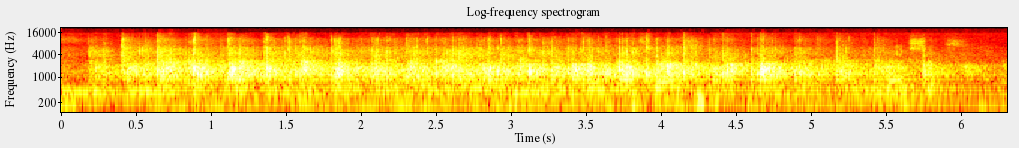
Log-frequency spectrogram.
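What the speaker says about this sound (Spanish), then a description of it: "Eu peço uma salva de palmas para a doutora Sandra." An audience applauds a speaker at an international forum, a sustained wash of many hands clapping at moderate distance, steady and fairly quiet, with no voices.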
